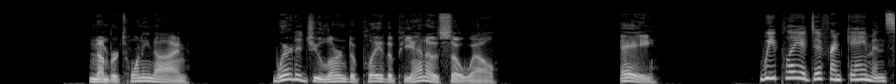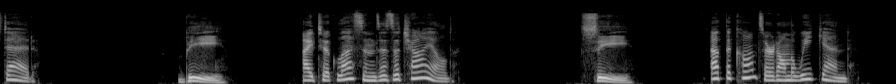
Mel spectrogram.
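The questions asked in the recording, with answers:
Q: Where did you learn to play the piano so well?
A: B: I took lessons as a child.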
